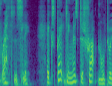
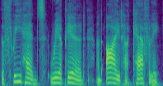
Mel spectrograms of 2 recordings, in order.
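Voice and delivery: usual speaking voice

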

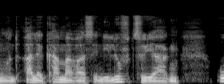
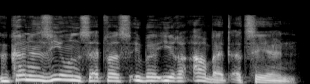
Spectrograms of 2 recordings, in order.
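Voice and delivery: talk show host; 8 semitones higher than usual. Acted. Larry the host voiced.

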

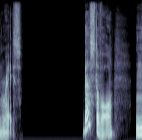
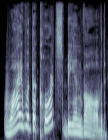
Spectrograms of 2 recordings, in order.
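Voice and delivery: slow, higher prying neighbor woman; nosy neighbor; 8 semitones higher than usual. A narrator's reading. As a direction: ask it like a curious busybody.

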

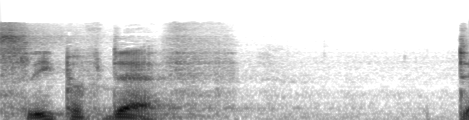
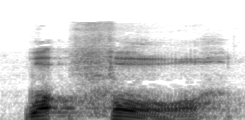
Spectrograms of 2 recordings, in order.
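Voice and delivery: sulky growl; 2 semitones lower than usual. A narrator's reading. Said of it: "growled he sulkily".

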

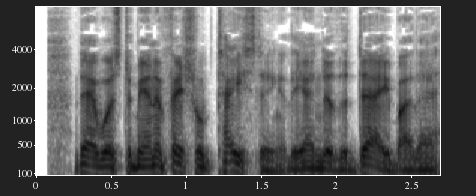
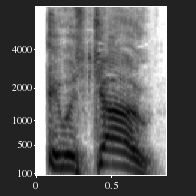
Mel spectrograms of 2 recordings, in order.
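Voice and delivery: high, loud tattling; accusing shout; 12 semitones higher, 5 dB louder than usual. A narrator's reading. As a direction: shout the blame across the classroom. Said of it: "he shouted".

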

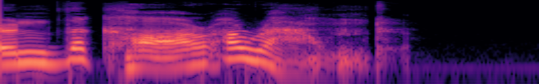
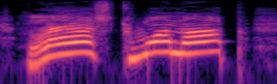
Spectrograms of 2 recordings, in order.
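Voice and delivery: higher louder challenge; teasing call; 11 semitones higher, 5 dB louder than usual. Acted. Yasha daring the campers to get up, higher louder call. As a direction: call out the dare.

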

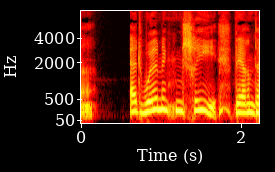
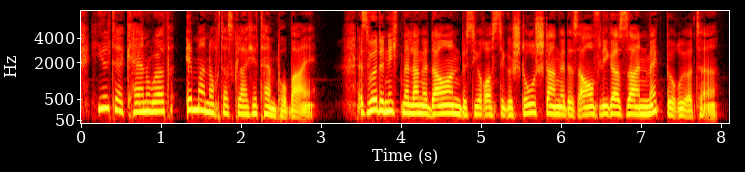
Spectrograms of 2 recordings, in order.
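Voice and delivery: ordinary delivery, nothing marked

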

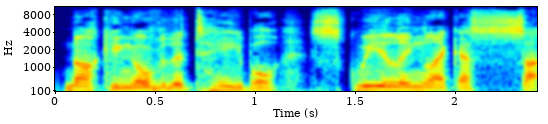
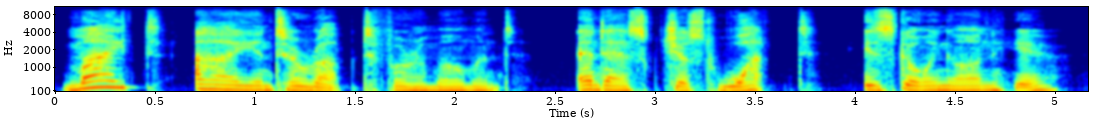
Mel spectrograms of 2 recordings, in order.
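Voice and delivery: icy politeness; 8 semitones higher than usual. A narrator's reading. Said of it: "a tone of voice of a temperature approaching absolute zero".

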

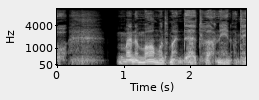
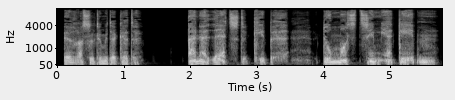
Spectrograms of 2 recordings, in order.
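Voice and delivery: slow, half-whispered begging from a dying man; pleading old convict; slower than usual. Acted. Dying prisoner pleads with his nurse for a last cigarette, slow and half-whispered.

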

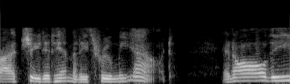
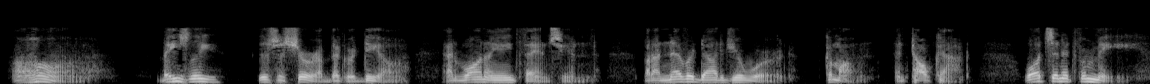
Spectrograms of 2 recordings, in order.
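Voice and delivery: lower outlaw voice; 5 semitones lower than usual. Acted. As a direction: play the rough outlaw weighing the risk. Narrator voices outlaw Anson.

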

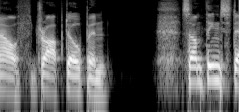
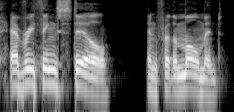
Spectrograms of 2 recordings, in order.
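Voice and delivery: usual speaking voice

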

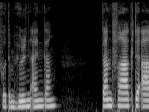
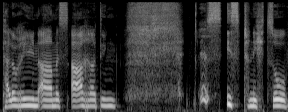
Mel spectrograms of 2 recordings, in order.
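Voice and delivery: gelangweilter Drache; slower than usual. Acted. Dragon explains his woes.

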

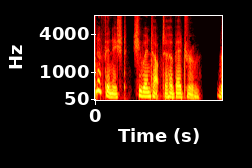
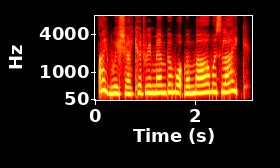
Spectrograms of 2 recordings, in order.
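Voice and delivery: wistful sigh; 11 semitones higher, 4 dB louder than usual. A narrator's reading. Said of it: "She sighed".

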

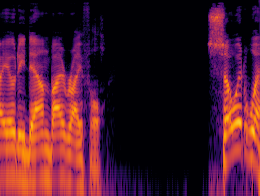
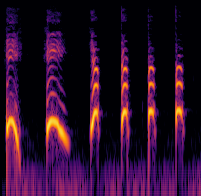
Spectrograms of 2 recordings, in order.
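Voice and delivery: shrill yipping coyote howl, far higher and louder; 5 dB louder, faster than usual. A narrator's reading. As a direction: yip and yammer like a coyote in the night. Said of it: "a shrill, yammering, nickering skirl of sound".

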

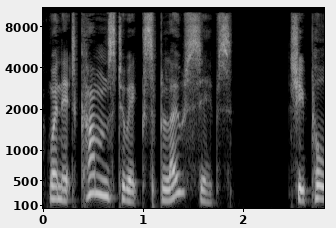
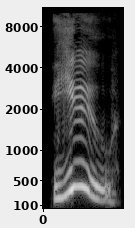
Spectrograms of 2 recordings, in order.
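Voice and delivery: Texan shout; 3 semitones higher, 4 dB louder than usual. Acted. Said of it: "in my best Texan drawl".

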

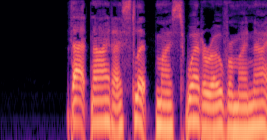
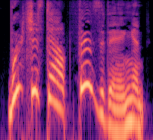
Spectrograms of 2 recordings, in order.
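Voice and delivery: higher, hurried excuse trailing off; flustered church lady; 9 semitones higher than usual. Acted.

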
